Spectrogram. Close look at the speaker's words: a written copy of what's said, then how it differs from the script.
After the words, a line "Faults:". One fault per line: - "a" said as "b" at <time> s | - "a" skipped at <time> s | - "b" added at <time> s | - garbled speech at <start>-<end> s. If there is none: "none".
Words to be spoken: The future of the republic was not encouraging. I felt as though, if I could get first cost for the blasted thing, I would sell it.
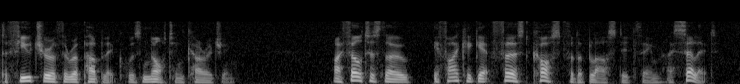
The future of the republic was not encouraging. I felt as though, if I could get first cost for the blasted thing, I sell it.
Faults:
- "would" skipped at 6.7 s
